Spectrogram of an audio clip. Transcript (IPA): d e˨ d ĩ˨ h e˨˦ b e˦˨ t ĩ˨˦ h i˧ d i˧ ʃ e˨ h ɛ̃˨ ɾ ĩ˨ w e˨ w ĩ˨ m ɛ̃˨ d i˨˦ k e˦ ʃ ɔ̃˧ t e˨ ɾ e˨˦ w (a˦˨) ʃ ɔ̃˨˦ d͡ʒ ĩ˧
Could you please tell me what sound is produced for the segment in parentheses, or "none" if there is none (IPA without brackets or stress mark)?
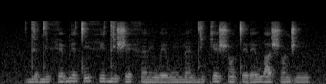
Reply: a˦˨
